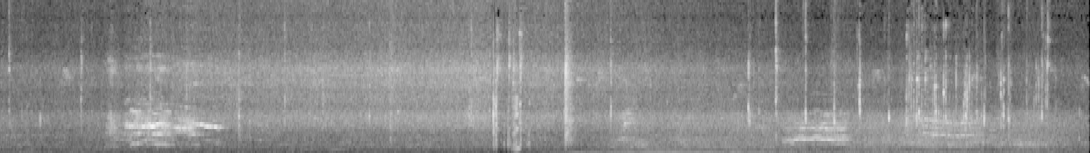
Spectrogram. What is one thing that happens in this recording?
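Snail shells click and clatter against each other.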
